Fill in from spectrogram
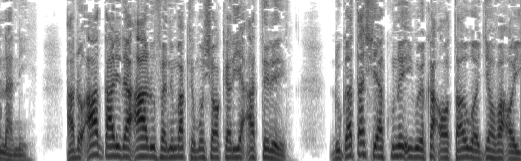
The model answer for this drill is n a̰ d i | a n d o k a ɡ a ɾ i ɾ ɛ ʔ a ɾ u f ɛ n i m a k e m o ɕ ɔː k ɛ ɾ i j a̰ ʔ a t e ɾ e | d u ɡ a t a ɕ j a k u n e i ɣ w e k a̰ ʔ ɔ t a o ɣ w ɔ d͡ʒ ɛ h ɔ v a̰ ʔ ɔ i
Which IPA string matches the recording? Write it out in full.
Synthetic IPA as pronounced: n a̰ n i | a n d o ʔ a ɡ a ɾ i ɾ a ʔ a ɾ u f ɛ n i m a k e m o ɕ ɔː k ɛ ɾ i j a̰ ʔ a t e ɾ e | d u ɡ a t a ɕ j a k u n e i ɣ w e k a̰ ʔ ɔ t a o ɣ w ɔ d͡ʒ ɛ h ɔ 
